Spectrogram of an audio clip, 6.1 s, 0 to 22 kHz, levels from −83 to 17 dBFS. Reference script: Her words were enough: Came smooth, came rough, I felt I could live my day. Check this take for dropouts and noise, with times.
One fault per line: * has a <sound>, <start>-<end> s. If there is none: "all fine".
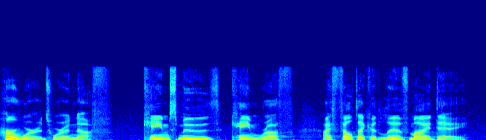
all fine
